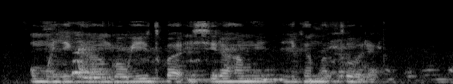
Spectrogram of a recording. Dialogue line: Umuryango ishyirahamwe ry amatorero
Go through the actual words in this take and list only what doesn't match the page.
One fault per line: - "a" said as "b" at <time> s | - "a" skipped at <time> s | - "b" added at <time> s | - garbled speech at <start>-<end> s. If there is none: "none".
- "witwa" added at 1.3 s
